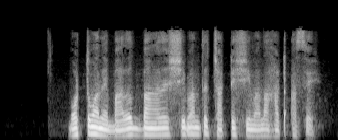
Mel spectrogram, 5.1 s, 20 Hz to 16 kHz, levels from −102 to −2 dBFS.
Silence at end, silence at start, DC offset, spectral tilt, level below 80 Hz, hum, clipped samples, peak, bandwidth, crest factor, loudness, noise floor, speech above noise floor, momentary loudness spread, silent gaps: 0.35 s; 1.05 s; under 0.1%; -6 dB/octave; -56 dBFS; none; under 0.1%; -2 dBFS; 8 kHz; 16 dB; -18 LUFS; under -90 dBFS; over 73 dB; 14 LU; none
